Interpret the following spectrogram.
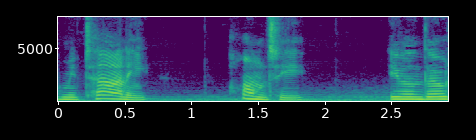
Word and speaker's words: Tannie: I liked the way she sometimes called me Tannie, auntie, even though she says it in her English way, and it rhymes with nanny, when in fact, it rhymes with honey.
